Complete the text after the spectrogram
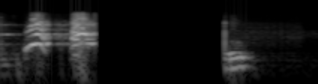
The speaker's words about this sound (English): That is an incredibly noisy dog rat.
